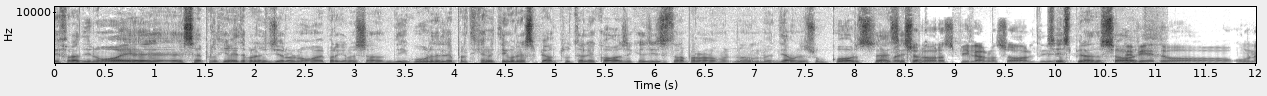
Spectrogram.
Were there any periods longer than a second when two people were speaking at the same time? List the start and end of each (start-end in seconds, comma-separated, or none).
none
